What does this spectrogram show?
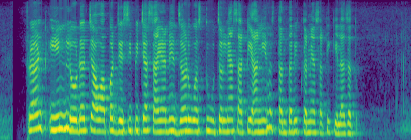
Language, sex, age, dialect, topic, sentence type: Marathi, female, 25-30, Standard Marathi, agriculture, statement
